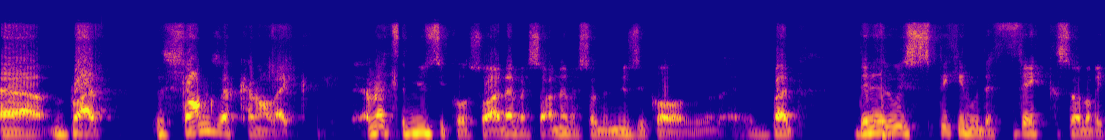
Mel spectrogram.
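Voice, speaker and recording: With an Italian accent, a man talks at a fairly quick pace in a medium pitch, somewhat breathy, with ordinary pitch variation. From Italy. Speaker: professor of Italian literature. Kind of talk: casual chat. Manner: halting.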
